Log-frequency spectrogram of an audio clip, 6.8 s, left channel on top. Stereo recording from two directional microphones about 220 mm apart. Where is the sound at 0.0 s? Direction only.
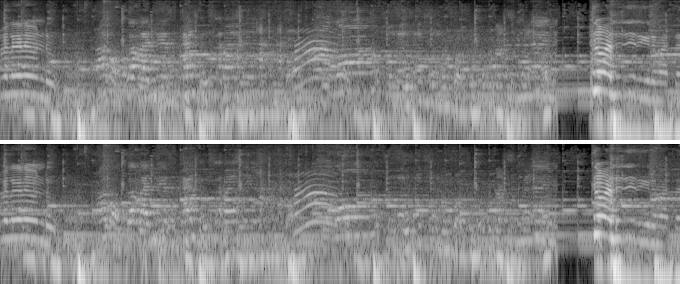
10° right (ahead or behind).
